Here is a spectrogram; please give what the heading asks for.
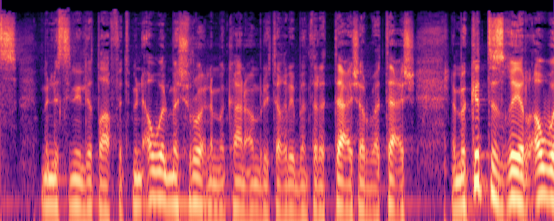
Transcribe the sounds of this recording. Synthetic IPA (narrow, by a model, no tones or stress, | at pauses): sˤ | mɪnɪsːniːnliːt̪ˤɑːfɑt̪mɪnʔawːalmaʃɾuːʕlamːakaːnʕʊmɾit̪aɣɾiːbanθalaθt̪ːaʕɪʃʔɑɾˤbaʕt̪aʕɪʃ | lamːakʊnt̪sˤɣiːɾʔawːa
